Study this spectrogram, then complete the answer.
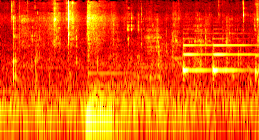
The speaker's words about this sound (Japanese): ね、聞きますね卵いただきます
